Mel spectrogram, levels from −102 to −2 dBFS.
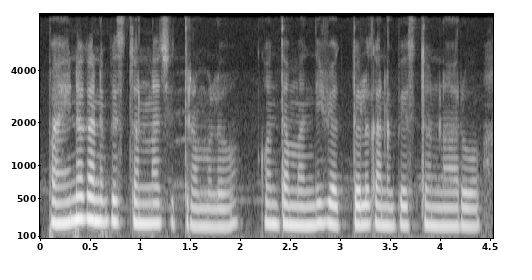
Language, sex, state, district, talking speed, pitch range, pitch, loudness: Telugu, female, Telangana, Hyderabad, 80 wpm, 200-225 Hz, 210 Hz, -17 LUFS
